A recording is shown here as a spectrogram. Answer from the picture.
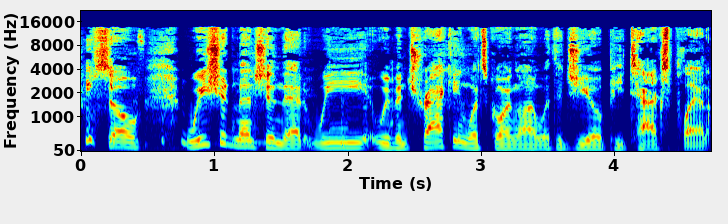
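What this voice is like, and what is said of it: Hoarse voice. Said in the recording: “is hoarse... I'm sick... He's still got a cold.”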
